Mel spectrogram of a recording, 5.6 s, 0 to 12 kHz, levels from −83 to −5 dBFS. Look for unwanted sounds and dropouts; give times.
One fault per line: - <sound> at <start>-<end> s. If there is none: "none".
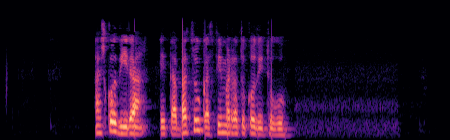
none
